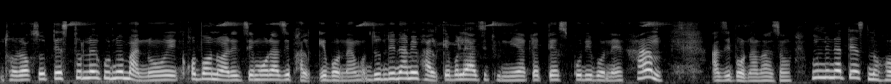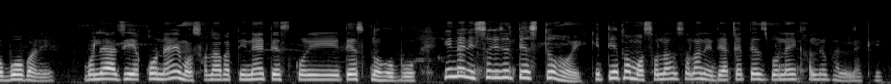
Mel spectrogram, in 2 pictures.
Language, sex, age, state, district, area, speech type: Assamese, female, 30-45, Assam, Barpeta, rural, spontaneous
